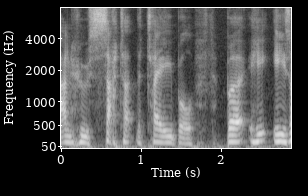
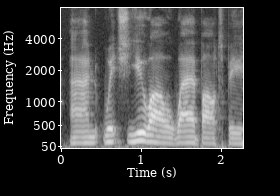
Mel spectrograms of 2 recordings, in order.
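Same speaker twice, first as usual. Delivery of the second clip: ordinary talk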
